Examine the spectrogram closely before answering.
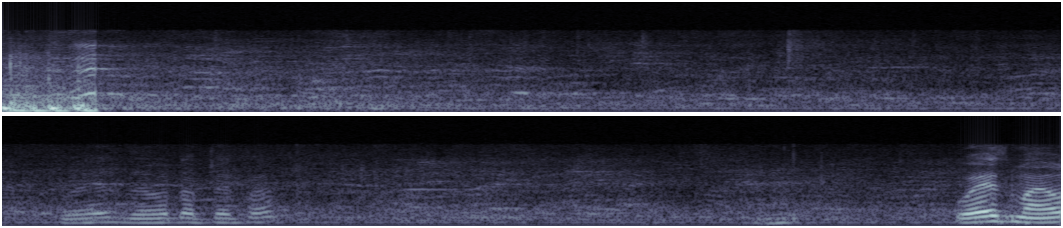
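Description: Many men and women murmur and talk quietly in a large, echoing hall.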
